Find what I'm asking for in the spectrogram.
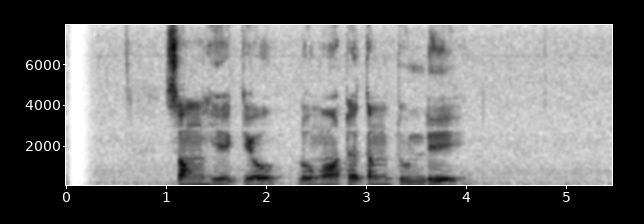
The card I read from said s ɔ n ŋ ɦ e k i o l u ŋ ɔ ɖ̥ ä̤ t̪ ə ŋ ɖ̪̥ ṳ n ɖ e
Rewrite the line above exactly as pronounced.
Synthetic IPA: s ɔ ŋ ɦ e k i o l u ŋ ɔ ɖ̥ ä̤ t̪ ə ŋ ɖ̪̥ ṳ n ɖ e

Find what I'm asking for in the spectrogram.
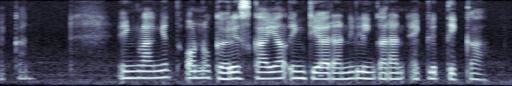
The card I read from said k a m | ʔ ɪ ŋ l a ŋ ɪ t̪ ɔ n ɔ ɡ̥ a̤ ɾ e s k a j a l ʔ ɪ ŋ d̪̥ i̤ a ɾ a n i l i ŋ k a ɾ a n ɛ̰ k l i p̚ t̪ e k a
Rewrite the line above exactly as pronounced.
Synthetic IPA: k a n | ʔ ɪ ŋ l a ŋ ɪ t̪ ɔ n ɔ ɡ̥ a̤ ɾ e s k a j a l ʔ ɪ ŋ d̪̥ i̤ a ɾ a n i l i ŋ k a ɾ a n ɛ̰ k l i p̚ t̪ i k a

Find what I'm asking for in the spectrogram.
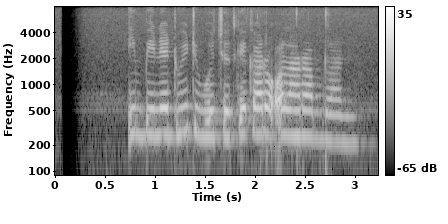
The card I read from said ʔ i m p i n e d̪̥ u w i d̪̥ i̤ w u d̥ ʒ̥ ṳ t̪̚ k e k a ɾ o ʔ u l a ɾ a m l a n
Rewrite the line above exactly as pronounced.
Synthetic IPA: ʔ i m p i n e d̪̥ u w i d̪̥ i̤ w u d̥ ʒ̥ ṳ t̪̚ k e k a ɾ o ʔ o l a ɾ a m l a n

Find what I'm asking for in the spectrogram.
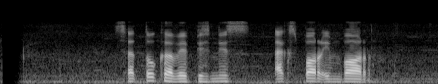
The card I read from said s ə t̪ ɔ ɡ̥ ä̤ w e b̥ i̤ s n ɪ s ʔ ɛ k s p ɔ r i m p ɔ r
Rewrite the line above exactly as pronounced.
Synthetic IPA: s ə t̪ u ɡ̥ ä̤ w e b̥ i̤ s n ɪ s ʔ ɛ k s p ɔ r i m p ɔ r

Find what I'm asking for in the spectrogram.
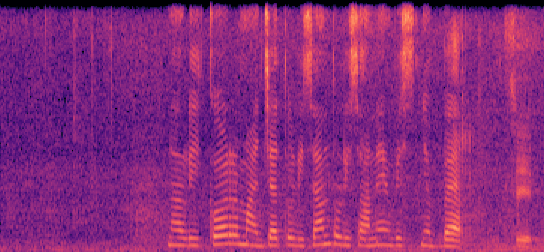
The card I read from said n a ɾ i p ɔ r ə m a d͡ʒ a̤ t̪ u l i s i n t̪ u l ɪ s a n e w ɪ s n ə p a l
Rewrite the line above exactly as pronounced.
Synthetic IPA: n a l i k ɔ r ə m a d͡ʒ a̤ t̪ u l i s a n t̪ u l i s a n e w ɪ s ɲ ə b a r

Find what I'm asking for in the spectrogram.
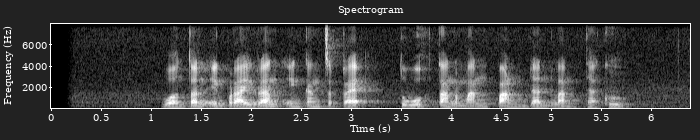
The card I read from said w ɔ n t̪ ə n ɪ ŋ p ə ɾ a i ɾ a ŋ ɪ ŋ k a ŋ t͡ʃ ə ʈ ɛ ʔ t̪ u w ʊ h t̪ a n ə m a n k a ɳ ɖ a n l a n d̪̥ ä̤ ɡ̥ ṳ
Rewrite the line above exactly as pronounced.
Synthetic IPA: w ɔ n t̪ ə n ɪ ŋ p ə ɾ a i ɾ a n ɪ ŋ k a ŋ t͡ʃ ə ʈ ɛ ʔ t̪ u w ʊ h t̪ a n ə m a n p a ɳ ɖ a n l a n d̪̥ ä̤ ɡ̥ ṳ

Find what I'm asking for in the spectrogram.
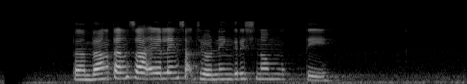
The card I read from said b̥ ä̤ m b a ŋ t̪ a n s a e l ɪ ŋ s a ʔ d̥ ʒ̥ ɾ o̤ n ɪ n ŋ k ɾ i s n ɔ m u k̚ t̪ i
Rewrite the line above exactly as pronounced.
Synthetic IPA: b̥ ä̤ m b a ŋ t̪ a n s a e l ɪ ŋ s a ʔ d̥ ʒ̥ ɾ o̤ n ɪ ŋ k ɾ i s n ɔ m u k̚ t̪ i

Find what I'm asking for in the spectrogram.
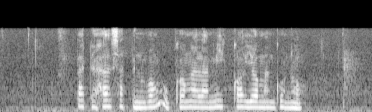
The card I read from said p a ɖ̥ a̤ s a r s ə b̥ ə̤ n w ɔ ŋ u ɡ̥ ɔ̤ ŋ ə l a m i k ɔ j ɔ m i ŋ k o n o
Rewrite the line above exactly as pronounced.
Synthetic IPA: p a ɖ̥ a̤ h a l s a b̥ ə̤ n w ɔ ŋ u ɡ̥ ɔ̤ ŋ a l a m i k ɔ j ɔ m a ŋ k o n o

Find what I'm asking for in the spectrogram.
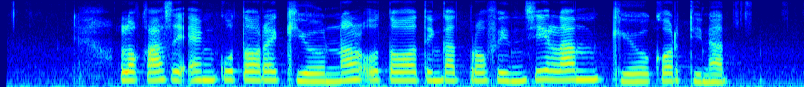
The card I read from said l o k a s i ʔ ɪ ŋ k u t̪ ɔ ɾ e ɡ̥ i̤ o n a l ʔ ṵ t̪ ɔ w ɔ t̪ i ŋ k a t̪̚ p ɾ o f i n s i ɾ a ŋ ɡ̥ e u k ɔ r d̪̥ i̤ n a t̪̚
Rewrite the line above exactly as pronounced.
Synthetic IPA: l o k a s i ʔ ɪ ŋ k u t̪ ɔ ɾ e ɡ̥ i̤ o n a l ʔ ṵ t̪ ɔ w ɔ t̪ i ŋ k a t̪̚ p ɾ o f i n s i l a n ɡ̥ e o k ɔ r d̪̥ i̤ n a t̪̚

